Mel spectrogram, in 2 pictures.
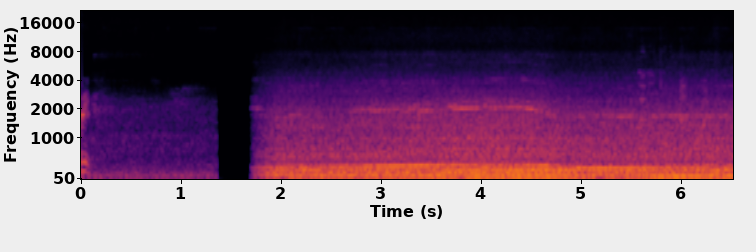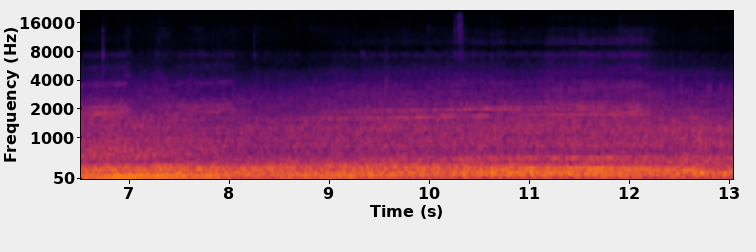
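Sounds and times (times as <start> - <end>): truck road and drivetrain rumble: 1.7 - 13.0
high-pitched belt squeal: 2.6 - 8.2, 9.5 - 12.4.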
